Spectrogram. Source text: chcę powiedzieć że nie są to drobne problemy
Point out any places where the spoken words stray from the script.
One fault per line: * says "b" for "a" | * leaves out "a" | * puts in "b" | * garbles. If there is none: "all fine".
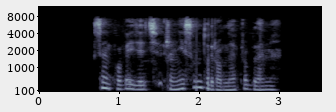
all fine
